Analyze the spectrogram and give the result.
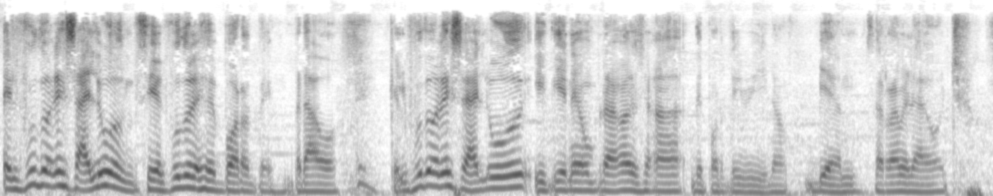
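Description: Speaking in a Rioplatense accent at a fairly quick pace, the voice has music in the background. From Uruguay. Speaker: spoken word poet. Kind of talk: spoken word poetry performance, slam style. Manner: intense, defiant and biting, with dramatic emphasis; irreverent, sarcastic, self-mocking.

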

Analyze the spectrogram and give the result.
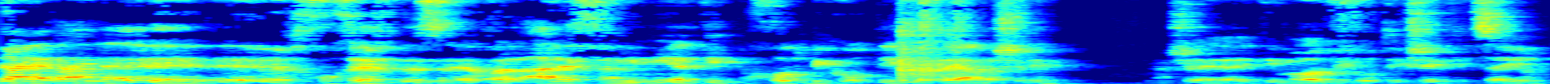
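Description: The voice proceeds at a moderate pace. Room echo is audible around it. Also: man. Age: 40s. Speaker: coffee professional and father. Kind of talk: casual chat. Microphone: faulty microphone, poor recording quality.

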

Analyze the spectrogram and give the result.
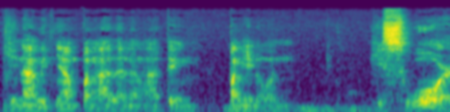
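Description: The man's voice is somewhat breathy. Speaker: preacher. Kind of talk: sermon, live-streamed preaching with Taglish code-switching. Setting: online livestream with comment box. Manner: animated, earnest preacher delivery with rhetorical questions.

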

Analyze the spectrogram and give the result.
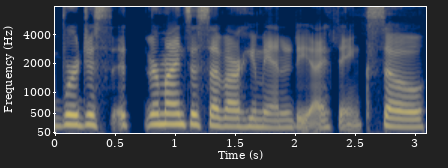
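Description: An American-accented woman with an unremarkable speaking voice, medium in pitch, at a moderate pace and fairly even intonation, in a dry, close, echo-free and very clean recording over a silent background. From New Jersey. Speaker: co-founder of a production company. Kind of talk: interview conversation.

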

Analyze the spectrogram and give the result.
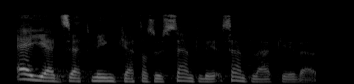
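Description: Lively intonation marks a man speaking at a fairly slow pace. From Hungary, Sopron. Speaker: pastor. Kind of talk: sermon. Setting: church.

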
